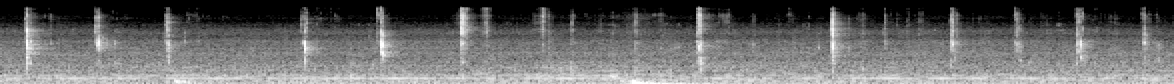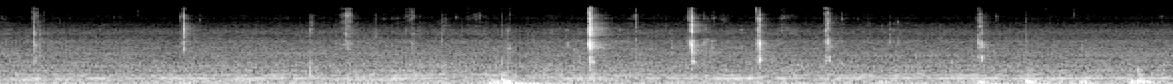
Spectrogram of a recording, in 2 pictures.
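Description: Crisp unripe green mango being bitten and chewed, a run of sharp irregular crunches about one or two a second, over a steady low hum.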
